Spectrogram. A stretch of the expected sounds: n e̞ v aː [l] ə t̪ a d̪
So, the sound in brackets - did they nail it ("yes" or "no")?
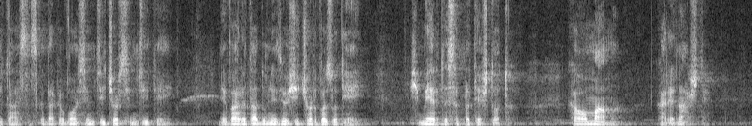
no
